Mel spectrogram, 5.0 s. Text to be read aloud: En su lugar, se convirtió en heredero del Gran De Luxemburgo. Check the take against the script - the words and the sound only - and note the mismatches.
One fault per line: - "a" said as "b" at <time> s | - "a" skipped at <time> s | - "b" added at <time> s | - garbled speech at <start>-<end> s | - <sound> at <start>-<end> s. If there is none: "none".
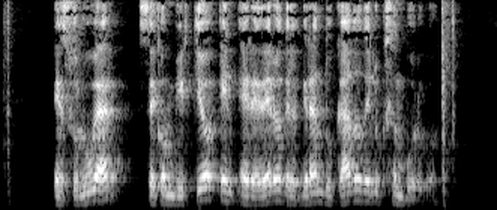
- "Ducado" added at 3.2 s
